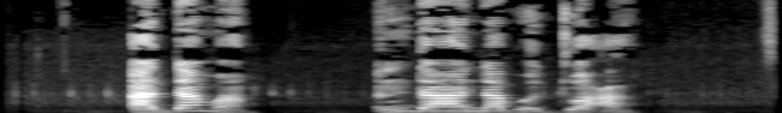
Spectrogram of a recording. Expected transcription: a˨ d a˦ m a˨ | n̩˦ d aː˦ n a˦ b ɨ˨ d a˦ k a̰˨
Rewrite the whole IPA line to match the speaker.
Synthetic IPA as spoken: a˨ d a˦ m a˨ | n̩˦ d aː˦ n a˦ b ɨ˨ d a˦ ʔ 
